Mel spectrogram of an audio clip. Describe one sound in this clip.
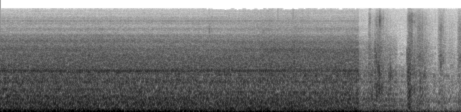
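A diesel locomotive engine rumbles steadily nearby.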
